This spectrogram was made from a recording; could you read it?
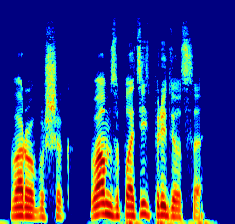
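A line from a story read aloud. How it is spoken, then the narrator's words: Stern officer. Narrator (Russian): ответил офицер, который пониже, строго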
